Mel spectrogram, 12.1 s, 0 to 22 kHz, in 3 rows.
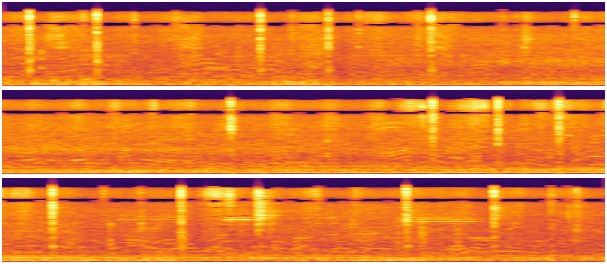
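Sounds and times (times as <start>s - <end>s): cleaver chopping on wood: 0.0s - 3.6s, 5.5s - 12.0s
voices: 0.0s - 12.0s.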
